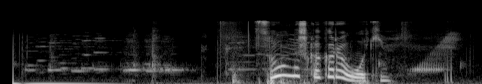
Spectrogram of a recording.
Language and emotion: Russian, positive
